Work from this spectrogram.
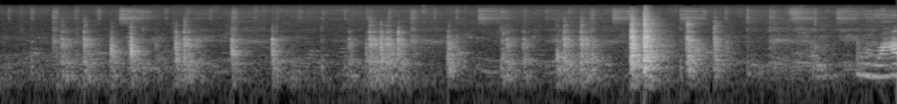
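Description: Fish sizzling in butter in a pan while being cooked for a fish and grits meal, with clinking of utensils and pan, stirring scrapes and a steady crackling fry throughout, close by.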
